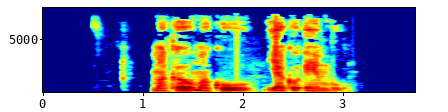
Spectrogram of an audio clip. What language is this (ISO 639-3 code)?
swa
